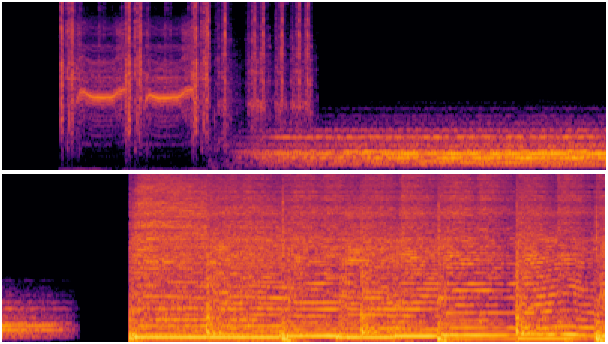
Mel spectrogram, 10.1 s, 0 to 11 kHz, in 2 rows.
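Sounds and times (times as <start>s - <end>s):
camera shutter and motor-wind: 0.5s - 2.6s.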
